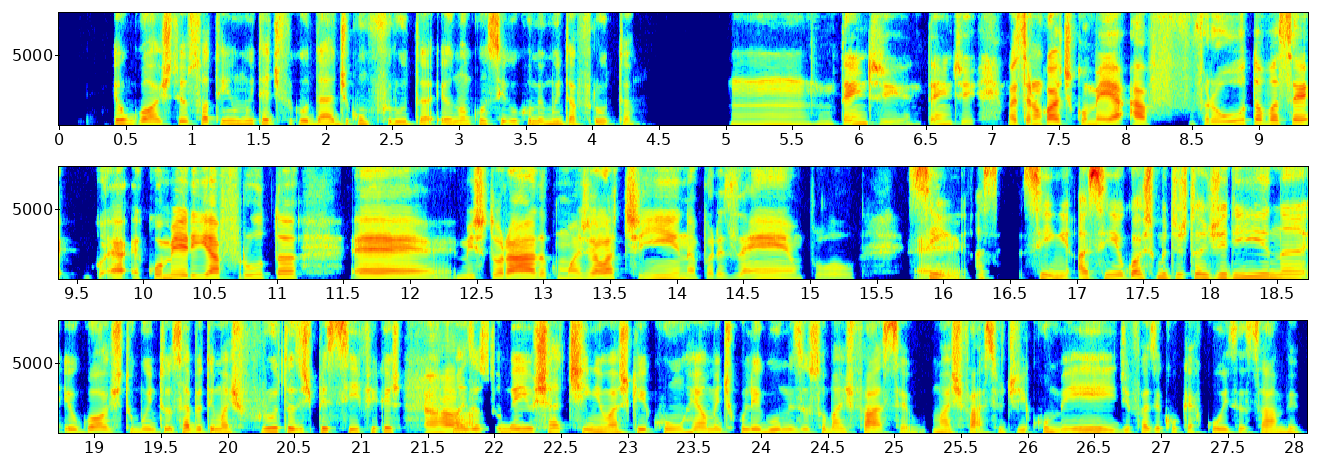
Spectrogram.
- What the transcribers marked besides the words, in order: tapping; other background noise
- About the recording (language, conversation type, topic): Portuguese, advice, Como posso comer de forma mais saudável sem gastar muito?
